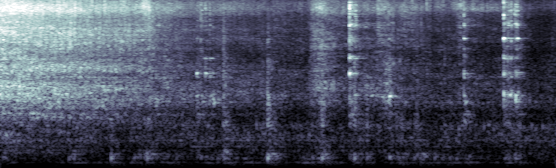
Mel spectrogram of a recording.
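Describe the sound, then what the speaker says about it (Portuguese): Garlic cooks in a small pan with a little water added, giving a soft steady sizzle with occasional stirring clinks of utensil against the pan, close by and with no talk. "Vou colocar um pouquinho de água no fundo para não queimar meu alho."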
